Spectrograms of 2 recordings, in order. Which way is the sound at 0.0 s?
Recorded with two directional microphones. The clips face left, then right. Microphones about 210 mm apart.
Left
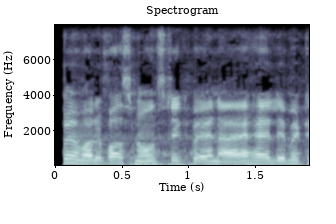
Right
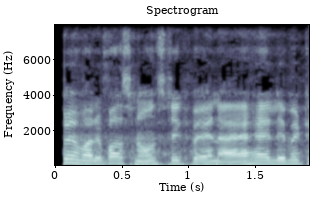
5° left (ahead or behind).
